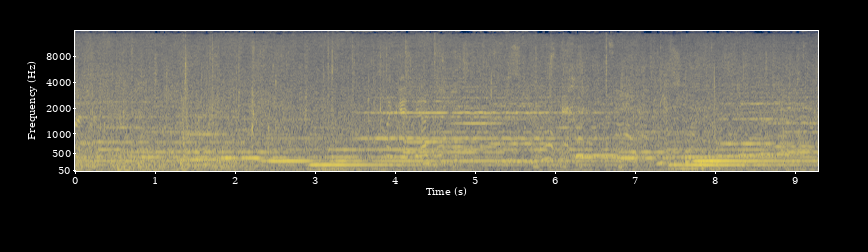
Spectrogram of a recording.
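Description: Steady rain falling with a constant hiss, accompanied by tonal music and what sounds like speech woven through it.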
